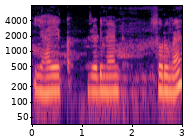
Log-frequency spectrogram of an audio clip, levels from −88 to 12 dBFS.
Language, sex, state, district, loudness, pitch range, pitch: Hindi, male, Uttar Pradesh, Saharanpur, -15 LUFS, 160-165 Hz, 160 Hz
